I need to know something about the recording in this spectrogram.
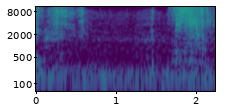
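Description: A metal cooking pot being handled with faint scrapes and a couple of light clicks, then near the end hot slaw and brine start to pour from the pot into a wash pan with a splashing hiss.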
